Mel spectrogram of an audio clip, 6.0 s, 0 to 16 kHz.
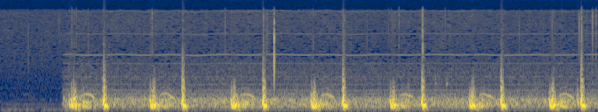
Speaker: tracing number 11 high pitched musical ejection murmur associated with splitting of the second sound the listener should now hear fairly easily what he sees on the tracing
